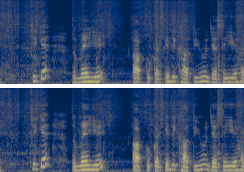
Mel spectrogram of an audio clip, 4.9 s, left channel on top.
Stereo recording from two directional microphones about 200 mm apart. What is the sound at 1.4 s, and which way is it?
Speech, 40° right (ahead or behind).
